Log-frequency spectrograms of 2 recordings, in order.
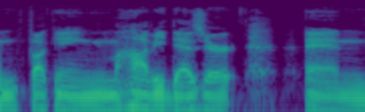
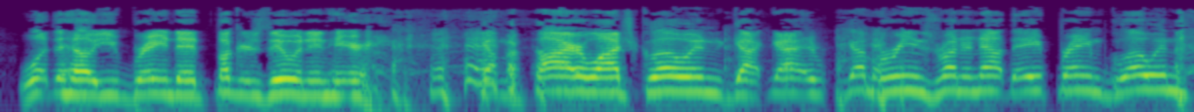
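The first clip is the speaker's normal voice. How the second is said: put-on drunk sergeant voice, much higher, louder; 13 semitones higher, 14 dB louder than usual. Recounting the platoon sergeant walking in on the Marines: imitating a drunk sergeant. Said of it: "drunk off his ass".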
